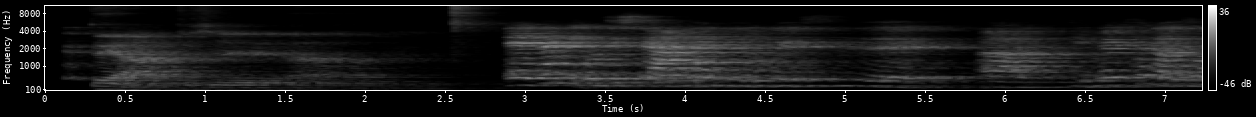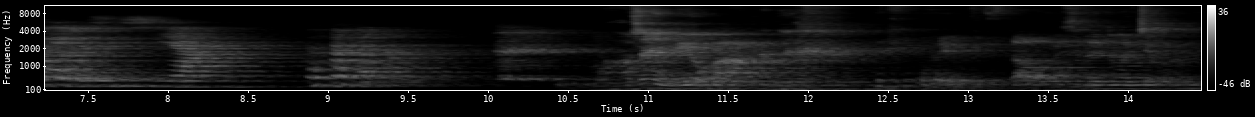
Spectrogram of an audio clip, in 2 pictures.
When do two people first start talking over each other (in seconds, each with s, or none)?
none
